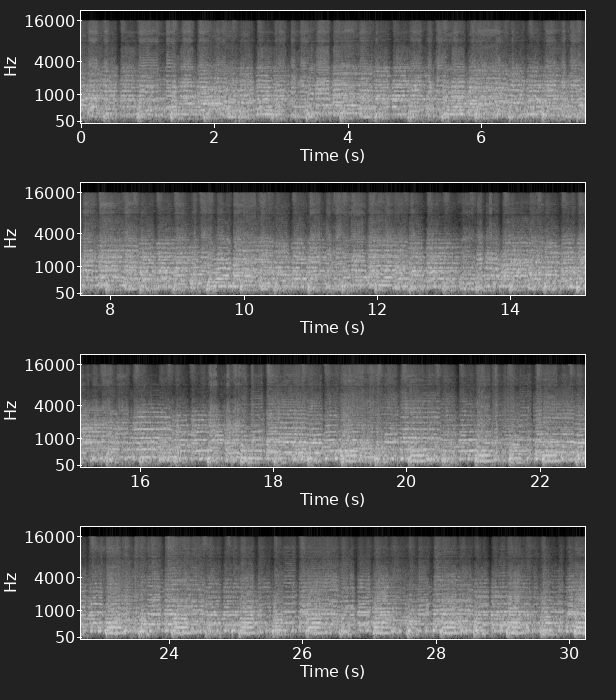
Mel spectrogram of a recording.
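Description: Brass band playing a tune together, loud and without a break: sousaphones, trombones, baritone horns and trumpets.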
